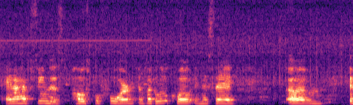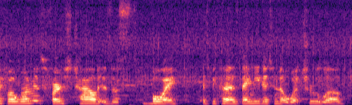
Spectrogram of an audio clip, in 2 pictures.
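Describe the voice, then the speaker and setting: A woman's voice: on the high side, a little mellow, muffled recording, slight background noise. Chatty young woman telling her story. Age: young adult. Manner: chatty, filler-heavy, says "like" often. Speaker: vlogger. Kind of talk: casual storytime.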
